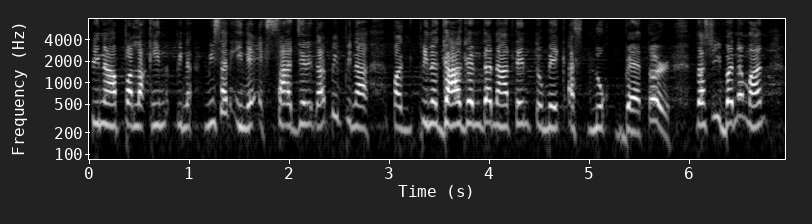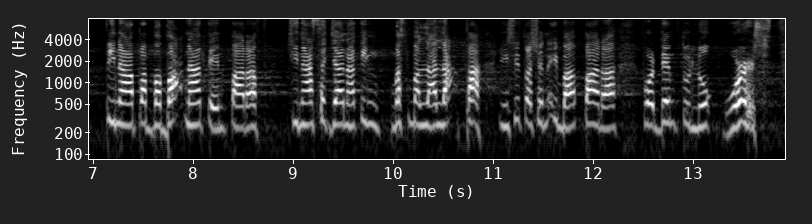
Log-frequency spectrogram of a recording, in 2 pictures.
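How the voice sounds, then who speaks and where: High bright-voiced pastor, echoing hall. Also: male voice. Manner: lively, playful, mixing English into preaching, acting out quarrels. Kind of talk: sermon. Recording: long reverb of a large hall.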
